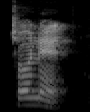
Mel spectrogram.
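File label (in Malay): "conet", Malay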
